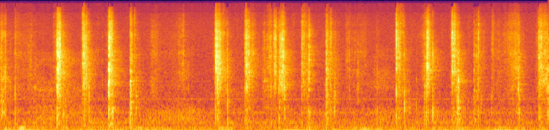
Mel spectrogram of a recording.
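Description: Tarot cards are shuffled by hand in a quiet room, a series of soft, close riffling bursts and taps coming at irregular intervals.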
